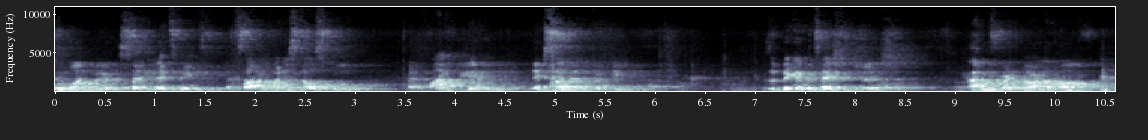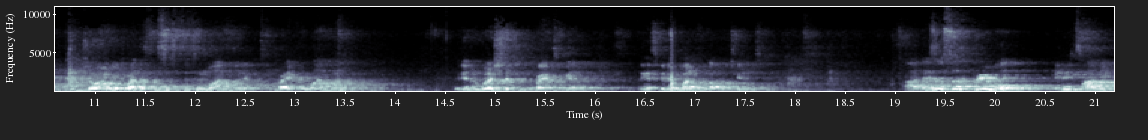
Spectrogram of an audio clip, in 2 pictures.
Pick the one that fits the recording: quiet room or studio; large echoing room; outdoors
large echoing room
